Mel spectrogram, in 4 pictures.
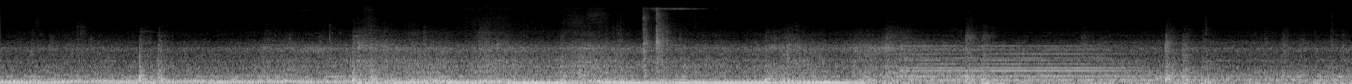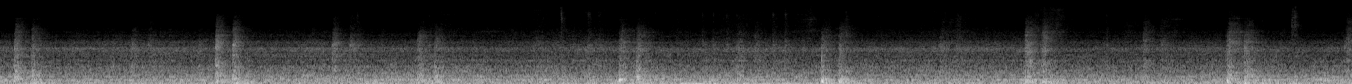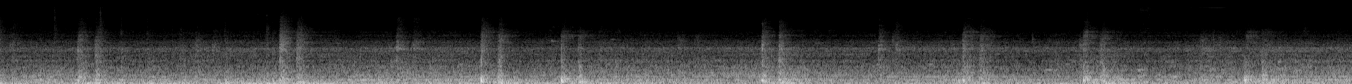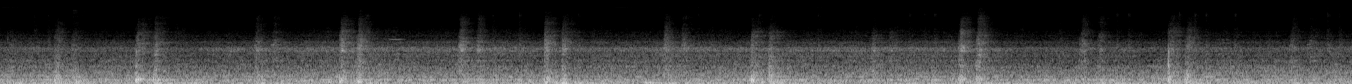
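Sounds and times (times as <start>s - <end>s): wheels clacking over rail joints: 0.3s - 10.2s.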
